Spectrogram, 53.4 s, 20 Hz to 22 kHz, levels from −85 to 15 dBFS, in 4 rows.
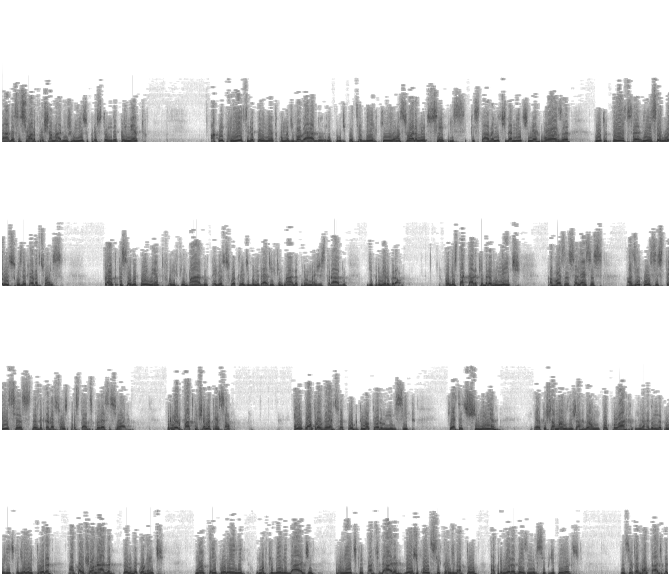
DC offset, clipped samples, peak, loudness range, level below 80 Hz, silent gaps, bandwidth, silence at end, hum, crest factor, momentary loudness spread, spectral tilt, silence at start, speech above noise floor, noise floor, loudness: under 0.1%; under 0.1%; 0 dBFS; 3 LU; -34 dBFS; none; 10.5 kHz; 0 s; none; 12 dB; 6 LU; -6 dB/octave; 0 s; 40 dB; -51 dBFS; -12 LUFS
